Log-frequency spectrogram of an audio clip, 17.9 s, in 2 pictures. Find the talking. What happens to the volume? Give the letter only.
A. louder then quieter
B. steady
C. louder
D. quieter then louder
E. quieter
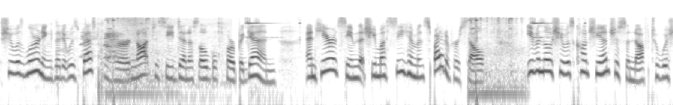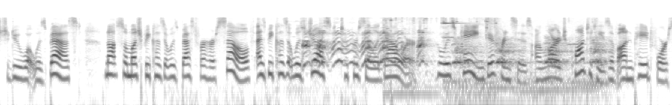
B.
